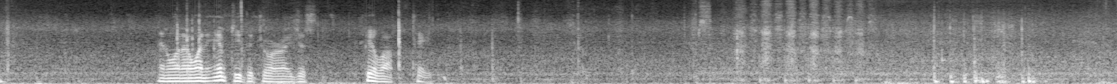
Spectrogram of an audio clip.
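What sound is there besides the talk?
honey bees buzzing at hive with pollen trap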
